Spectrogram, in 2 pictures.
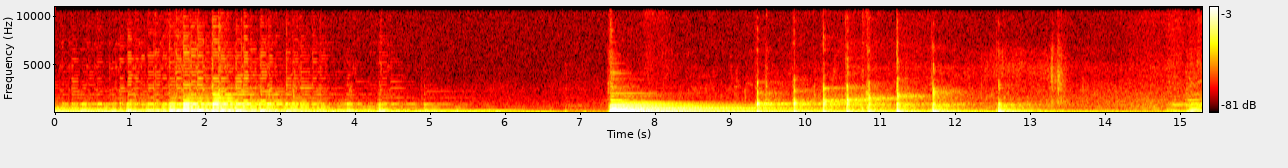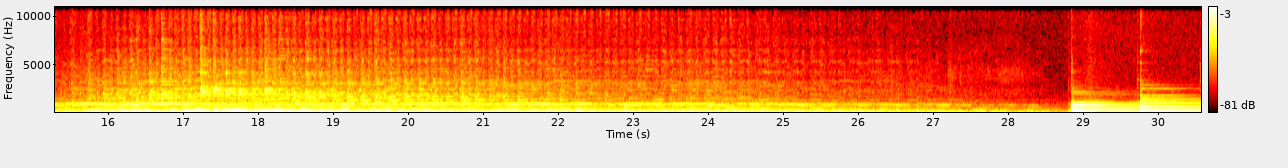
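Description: Background music of solo acoustic guitar playing a slow prelude: ringing chords and plucked notes, a strong chord about seven seconds in, a brief near pause around the middle, then a longer flowing passage and a fresh loud chord near the end.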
